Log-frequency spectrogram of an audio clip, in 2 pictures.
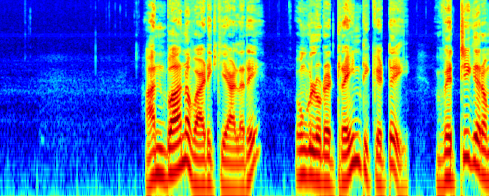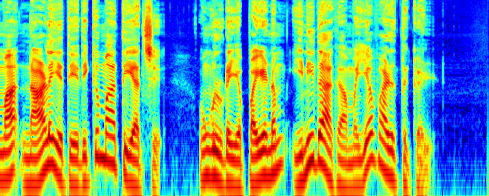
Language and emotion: Tamil, happy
